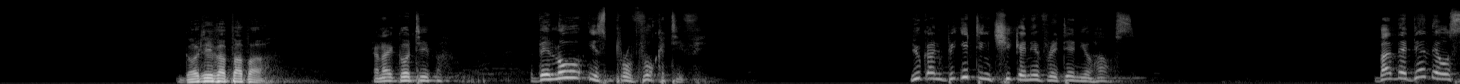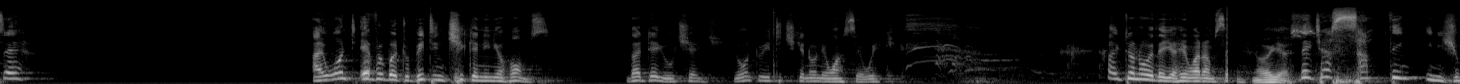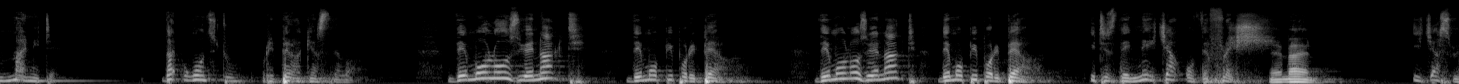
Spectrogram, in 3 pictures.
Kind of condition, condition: setting, large echoing room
